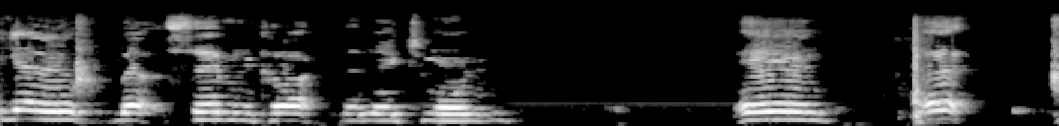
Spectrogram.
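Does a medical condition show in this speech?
Yes: cerebral palsy.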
